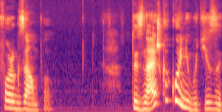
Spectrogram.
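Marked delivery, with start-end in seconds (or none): 2.0-3.4 rising, question-like intonation across the whole sentence. Russian example, turning a sentence into a question by intonation: question intonation on the sentence. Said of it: "We only add a question mark and the interrogative intonation".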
